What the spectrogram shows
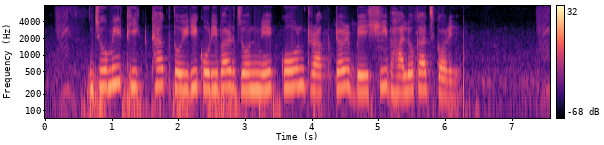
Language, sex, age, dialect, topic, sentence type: Bengali, female, 18-24, Rajbangshi, agriculture, question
